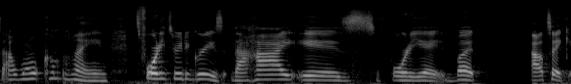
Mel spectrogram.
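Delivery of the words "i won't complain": solemn, reverent voice. Repeating that they won't complain about the chilly weather: church voice. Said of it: "in my church voice".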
